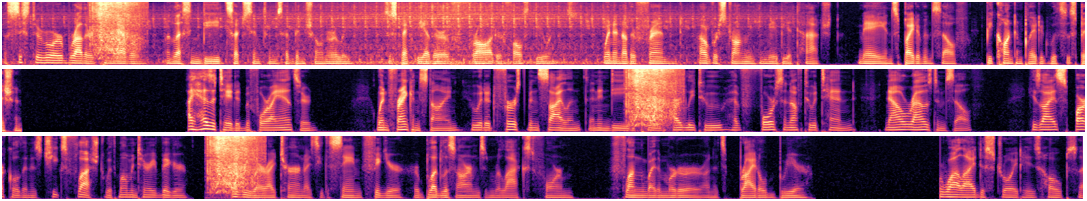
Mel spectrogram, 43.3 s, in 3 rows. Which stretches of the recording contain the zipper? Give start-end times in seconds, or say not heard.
1.1-1.9, 22.7-23.6, 31.6-32.4.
